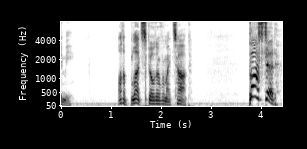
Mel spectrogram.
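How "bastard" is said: high, loud angry shout. Acted. Heroine shouting at the stranger who spilled blood, high angry shout. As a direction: spit the insult out. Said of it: "I shouted angrily".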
